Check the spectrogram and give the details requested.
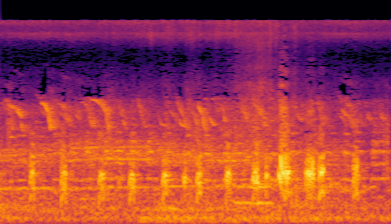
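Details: Two broody hens sitting together give a steady run of short, low clucks, several each second, with a few louder, sharper notes near the end.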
